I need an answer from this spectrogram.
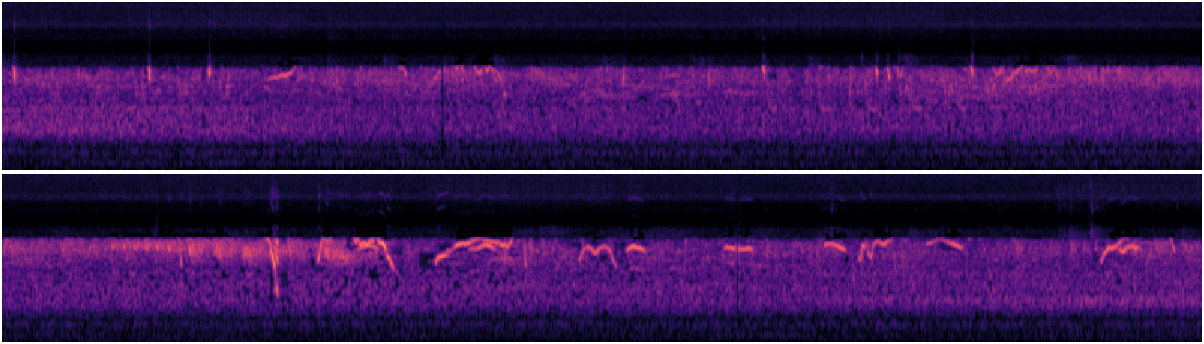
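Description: Birds giving short, high chirping calls over a steady background hiss. The calls are sparse at first and come in a quick, louder run from about halfway through.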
